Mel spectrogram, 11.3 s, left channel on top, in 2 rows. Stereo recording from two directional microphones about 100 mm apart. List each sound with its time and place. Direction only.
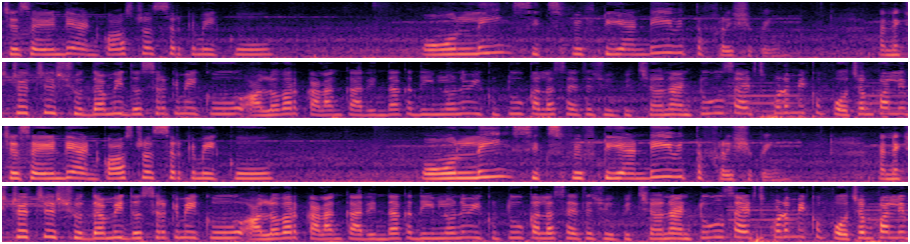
0.0 s speech: 20° right (ahead or behind)
2.6 s speech: 70° right (ahead or behind); by 4.4 s 50° right (ahead or behind)
4.5 s speech: 30° right (ahead or behind)
5.5 s speech: 5° right (ahead or behind)
7.2 s speech: 20° right (ahead or behind)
